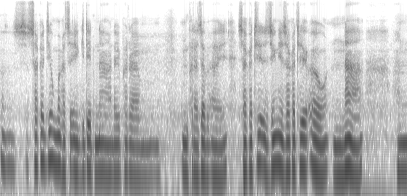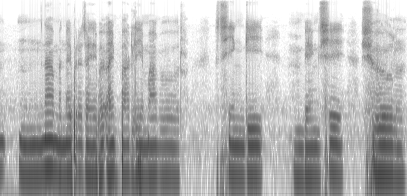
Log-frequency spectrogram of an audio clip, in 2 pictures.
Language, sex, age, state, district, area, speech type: Bodo, male, 18-30, Assam, Chirang, rural, spontaneous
